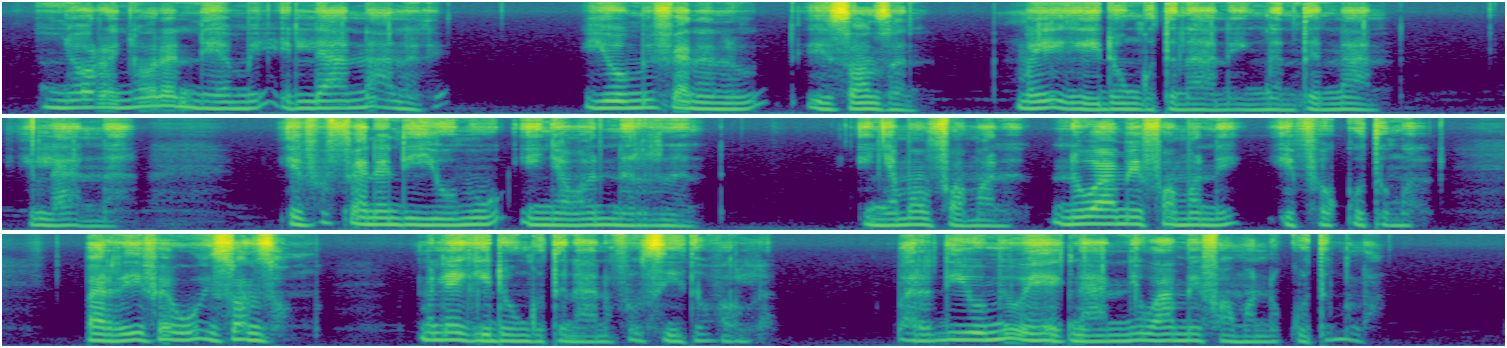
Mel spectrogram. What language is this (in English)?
Mansoanka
